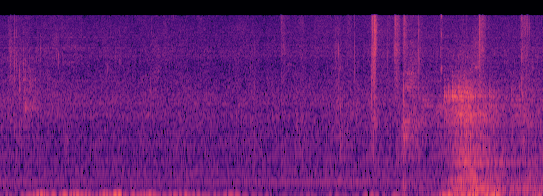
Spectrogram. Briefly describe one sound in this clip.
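An audience murmurs quietly in a large hall.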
